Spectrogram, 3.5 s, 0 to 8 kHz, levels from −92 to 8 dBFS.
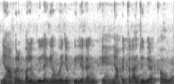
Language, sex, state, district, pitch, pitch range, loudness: Hindi, male, Bihar, Darbhanga, 135 Hz, 125-150 Hz, -14 LUFS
